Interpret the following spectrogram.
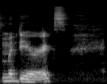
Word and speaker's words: Midearix: mind the question but this is the answer to the question it's madis and I'll spare you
